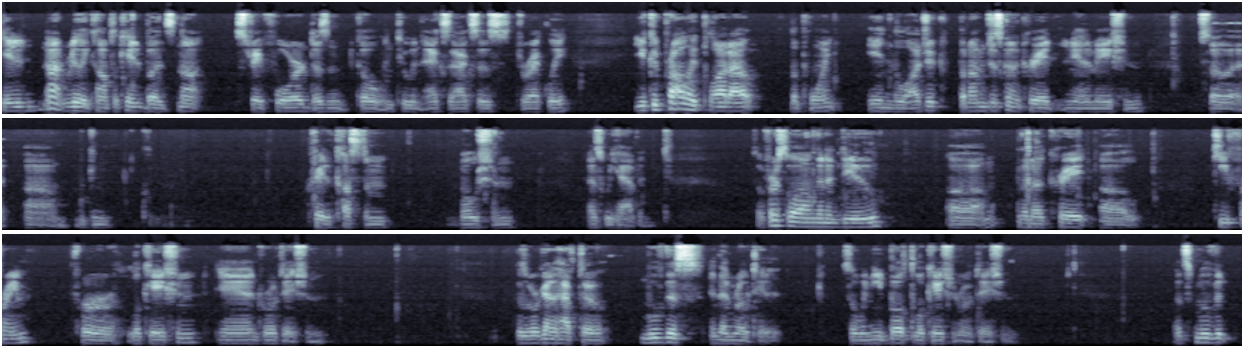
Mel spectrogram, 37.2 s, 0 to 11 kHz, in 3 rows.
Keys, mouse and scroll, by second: 1.4 middle click, 1.6 p, 17.4 middle click, 18.4 p, 20.6 middle click, 20.9 p, 22.7 i, 22.8 p, 28.8 click, 29.4 middle click, 29.8 p, 36.1 click.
